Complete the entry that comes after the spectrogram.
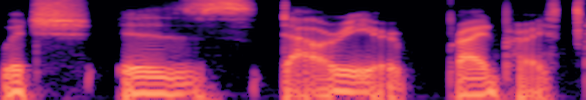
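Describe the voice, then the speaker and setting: A man speaks with an American accent at a very deep, low pitch with vocal fry. His intonation is fairly even, and the sound is dry and close with no echo. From Zimbabwe, Harare; early childhood in New Jersey. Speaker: college student. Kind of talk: interview storytelling. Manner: halting at times.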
